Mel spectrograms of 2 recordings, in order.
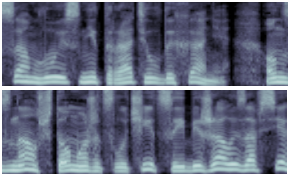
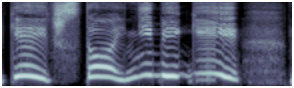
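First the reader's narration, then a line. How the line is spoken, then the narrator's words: Shouting again. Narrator (Russian): Рэйчел опять закричала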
